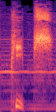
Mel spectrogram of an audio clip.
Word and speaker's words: Pepys: That author's name is actually pronounced Pepys. – Interesting. – Not that interesting. You imagine like the Easter candy, but...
